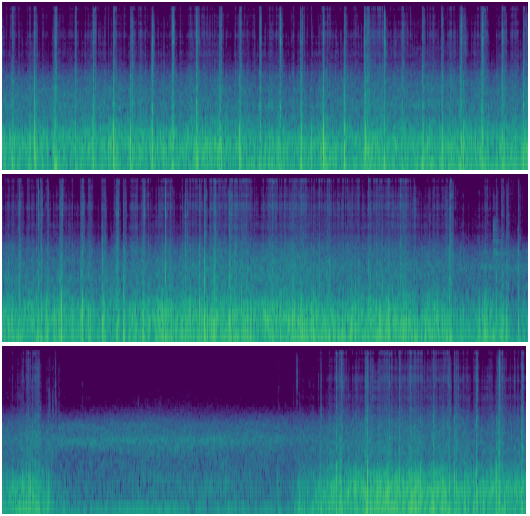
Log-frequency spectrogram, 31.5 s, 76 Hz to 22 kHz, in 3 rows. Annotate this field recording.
Recorded as part of the 'Put The Needle On The Record' project by Laurence Colbert in 2019.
